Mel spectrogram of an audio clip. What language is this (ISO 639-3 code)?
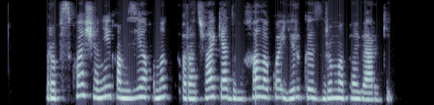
abk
